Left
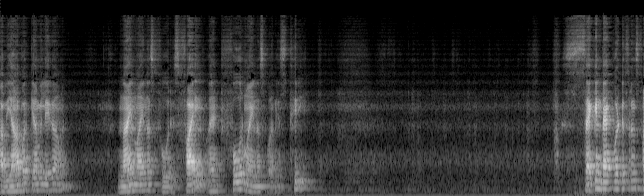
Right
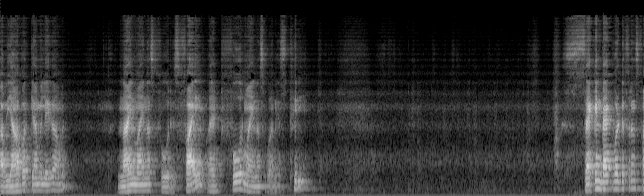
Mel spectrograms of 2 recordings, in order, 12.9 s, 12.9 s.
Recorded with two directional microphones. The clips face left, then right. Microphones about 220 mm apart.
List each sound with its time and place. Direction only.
0.0 s speech: 40° right (ahead or behind)
2.3 s speech: 40° right (ahead or behind)
11.6 s speech: 40° right (ahead or behind)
